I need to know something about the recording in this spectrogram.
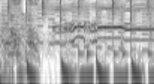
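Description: Dance-pop track with a steady kick drum. After a short break about half a second in, a rooster-style cock-a-doodle-doo crow rises and then holds one long note for about a second over the beat.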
